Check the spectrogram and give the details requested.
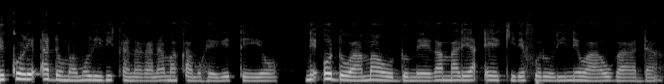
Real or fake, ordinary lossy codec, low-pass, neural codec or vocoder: real; Opus, 16 kbps; 14.4 kHz; none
